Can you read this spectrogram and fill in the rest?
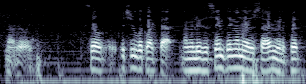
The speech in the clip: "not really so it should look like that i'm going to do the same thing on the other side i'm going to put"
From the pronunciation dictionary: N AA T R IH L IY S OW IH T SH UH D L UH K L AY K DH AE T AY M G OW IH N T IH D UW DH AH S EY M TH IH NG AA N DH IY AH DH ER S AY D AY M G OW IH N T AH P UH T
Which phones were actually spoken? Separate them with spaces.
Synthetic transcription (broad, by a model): N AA T R IH L IY S OW IH T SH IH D L UH K L AY K DH AE T AY M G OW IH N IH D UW DH AH S EY M TH IH NG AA N DH IY AH DH ER S AY D AY M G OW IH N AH P UH T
